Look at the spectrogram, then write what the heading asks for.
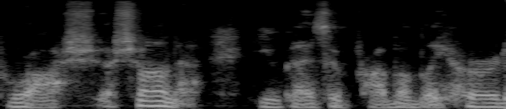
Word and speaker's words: Rosh Hashanah: called the head of the year which is pronounced rosh hashanah you guys have probably heard about that celebration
